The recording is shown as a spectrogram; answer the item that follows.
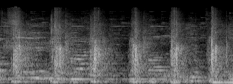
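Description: Festa junina dance music: a steady beat of about three strokes a second under a bass line and a singing voice.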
